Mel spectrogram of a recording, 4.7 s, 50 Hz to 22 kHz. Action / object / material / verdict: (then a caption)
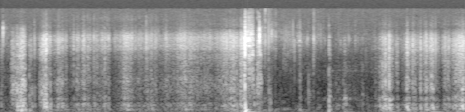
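scrape / modeling clay over a microphone, scraped with a metal chisel / modeling clay / none. A flat metal chisel held in a latex-gloved hand scrapes and carves beige modeling clay packed solid over a 3Dio microphone ear in repeated strokes. Close, quiet, bright scraping and crackly patter come in bursts, with a sharper, fuller scrape-thump near the middle.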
